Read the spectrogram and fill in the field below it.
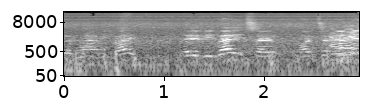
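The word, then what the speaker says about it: Hervey Bay: is a suburb of Harvey Bay which is not hervy Bay and that's where Rob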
